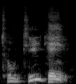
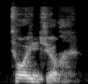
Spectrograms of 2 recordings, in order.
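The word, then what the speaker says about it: Toiteach: Oh yeah, how do you say that? Totich? Toychuk. Toychuk.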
